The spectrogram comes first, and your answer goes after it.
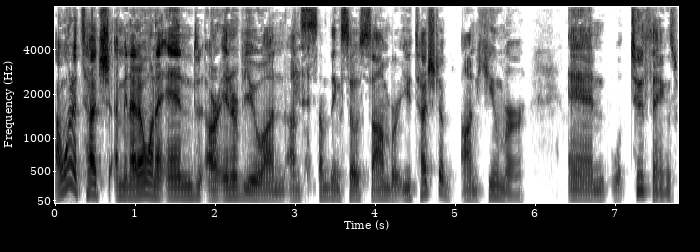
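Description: A man with a plain, everyday voice talks at a moderate pace, his pitch varying in an ordinary way, on a very clean recording with a silent background. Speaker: relationship podcast host. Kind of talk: interview, casual conversation. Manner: chatty, informal.

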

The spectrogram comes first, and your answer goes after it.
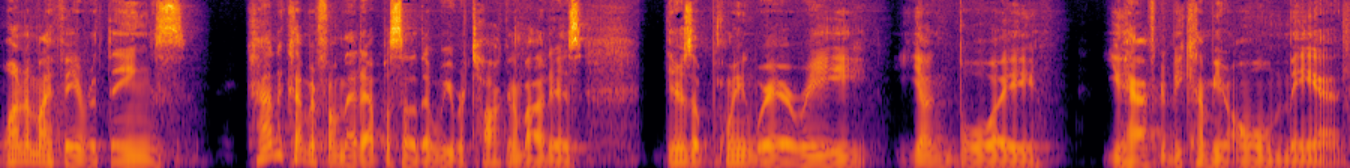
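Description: In a very clean recording with a silent background, a man with an American accent talks at a fairly quick pace in a very deep, low pitch, with ordinary pitch variation and very even loudness. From Detroit, Michigan. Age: 30s. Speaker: stand-up comedian. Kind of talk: casual interview.

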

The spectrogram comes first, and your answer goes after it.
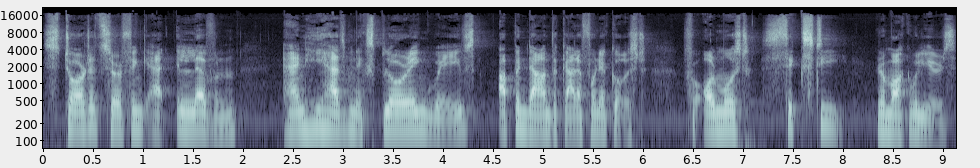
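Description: A man has a plain, everyday voice with a fairly high pitch. He speaks at a fairly slow pace with ordinary pitch variation. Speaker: podcast host. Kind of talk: scripted intro and outro.

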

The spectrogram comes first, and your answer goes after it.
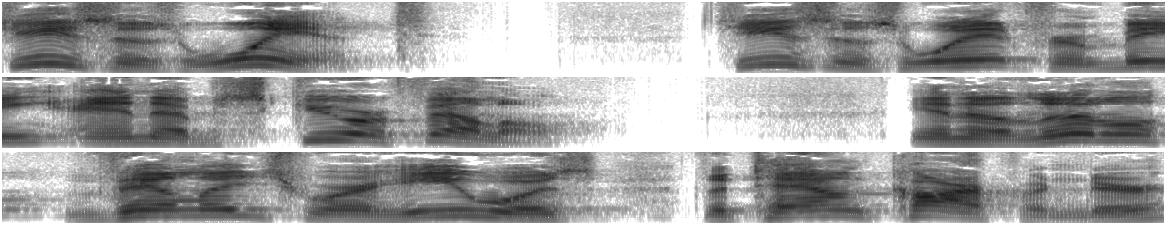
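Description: Talking at a very slow pace, a man uses a high pitch and lively intonation on a very clean recording with a silent background. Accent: American. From Oklahoma. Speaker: guest preacher, former missionary. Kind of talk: sermon.

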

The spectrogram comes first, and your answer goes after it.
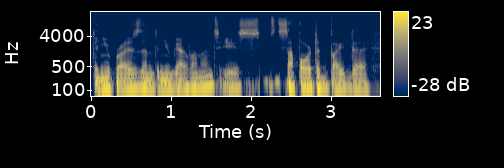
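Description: A man with a Polish accent speaks at a moderate pace in a fairly low voice. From Poland. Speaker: international relations analyst and journal editor. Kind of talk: interview.

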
